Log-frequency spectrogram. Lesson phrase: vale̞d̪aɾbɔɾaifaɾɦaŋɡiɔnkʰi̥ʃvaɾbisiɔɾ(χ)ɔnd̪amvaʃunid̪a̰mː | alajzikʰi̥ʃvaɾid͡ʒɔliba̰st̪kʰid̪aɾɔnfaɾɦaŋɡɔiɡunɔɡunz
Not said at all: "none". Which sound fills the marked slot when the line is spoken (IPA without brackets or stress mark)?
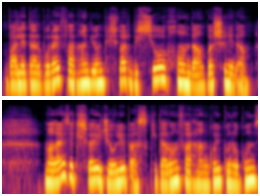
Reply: χ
